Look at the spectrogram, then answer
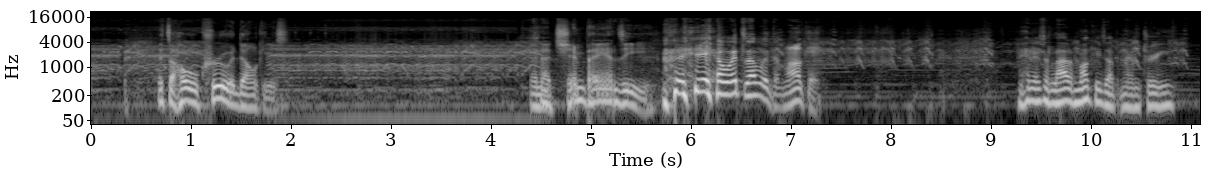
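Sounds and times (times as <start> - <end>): people talking: 0.7 - 2.0, 4.4 - 7.3, 9.3 - 11.0.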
